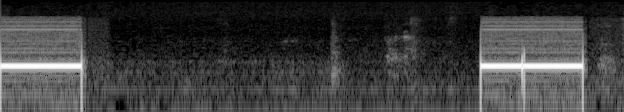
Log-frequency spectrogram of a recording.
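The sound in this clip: Telephone line tones sound after three is pressed on a company's phone menu to reach accounting: two steady mid-pitched tones, one just under and one just over a second long, separated by roughly four seconds of near silence.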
